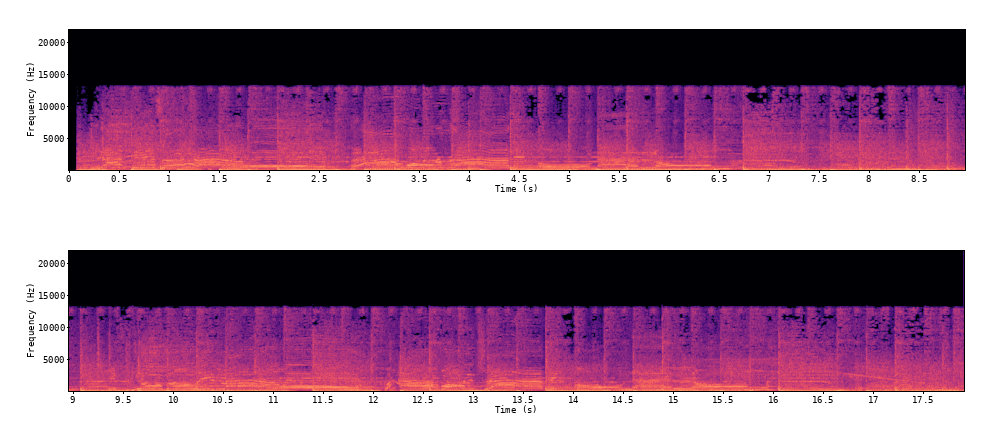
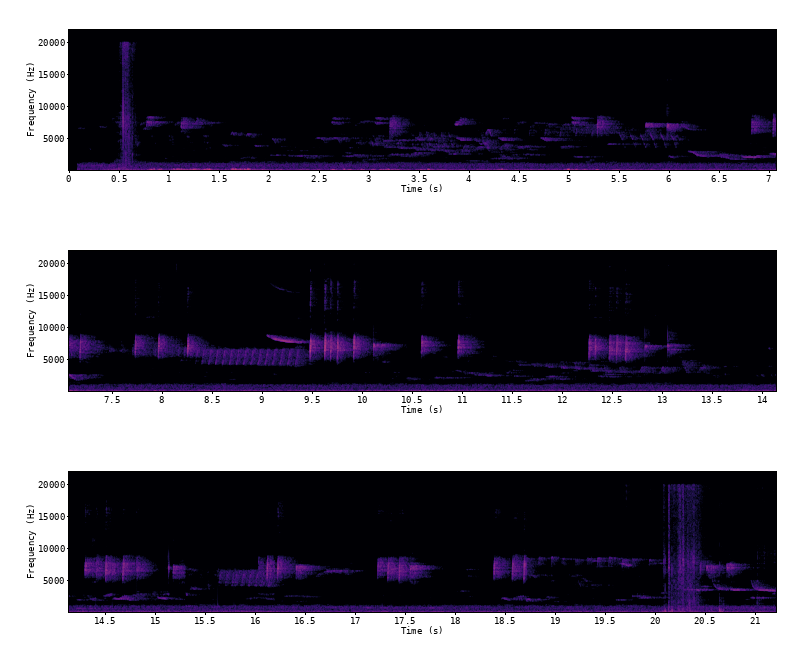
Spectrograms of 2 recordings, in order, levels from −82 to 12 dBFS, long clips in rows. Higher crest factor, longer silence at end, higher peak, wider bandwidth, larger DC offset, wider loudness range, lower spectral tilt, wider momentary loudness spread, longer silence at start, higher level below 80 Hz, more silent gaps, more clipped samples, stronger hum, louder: second, 12 dB vs 28 dB; about the same, 0 s vs 0 s; first, 0 dBFS vs -22 dBFS; second, 13.5 kHz vs over 20 kHz; neither; second, 2 LU vs 6 LU; first, -4.5 dB/octave vs -3 dB/octave; second, 3 LU vs 13 LU; about the same, 0.1 s vs 0.1 s; first, -20 dBFS vs -58 dBFS; neither; neither; neither; first, -13 LUFS vs -49 LUFS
